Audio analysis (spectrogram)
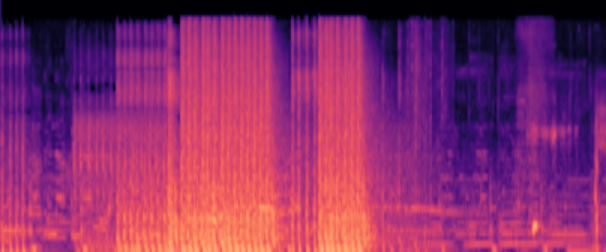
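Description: Rapid bursts of automatic gunfire crackle loudly in long volleys, game-style, then taper into scattered shots and clanks with voices in the background.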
